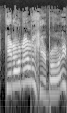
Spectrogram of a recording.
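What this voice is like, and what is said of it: Marvin the Martian cartoon voice. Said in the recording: “Was it Marvin the Martian?... you love that impression”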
